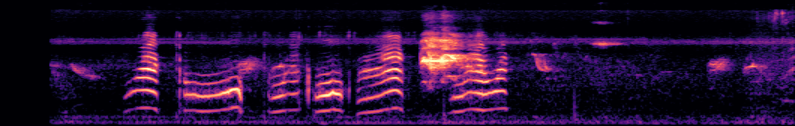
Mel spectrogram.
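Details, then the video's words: A talking parrot playing with guava gives a run of loud, harmonic, speech-like calls, each an arched, rising-and-falling note repeated in quick succession, ending with a harsher squawk. Faint background hum. "Funny Talking Parrot Playing with Guava"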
